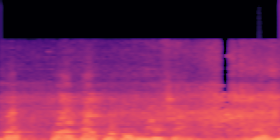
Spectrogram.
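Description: A man speaking through a handheld microphone and loudspeaker, over a crackling hiss, with a brief dropout near the end.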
